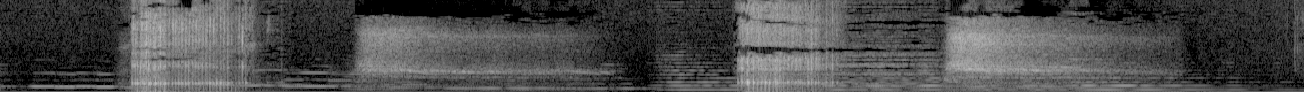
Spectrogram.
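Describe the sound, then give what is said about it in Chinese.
Two loud snoring cycles, each a harsh rattling snore on the inhale followed by a softer airy whistle on the exhale, repeating in a slow, steady rhythm: a tired little monkey asleep on a big tree branch. “四处躲雨的小猴子疲惫不堪地趴在一棵大树枝上，它实在是太累了，不一会儿就睡着了。”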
